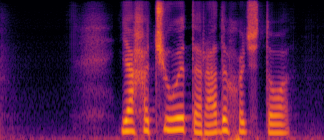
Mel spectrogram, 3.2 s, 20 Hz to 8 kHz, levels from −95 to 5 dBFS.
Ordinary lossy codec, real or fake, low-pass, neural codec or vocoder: none; fake; none; codec, 16 kHz, about 1 kbps, DyCAST, with the encoder's durations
